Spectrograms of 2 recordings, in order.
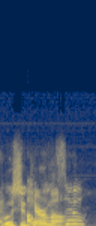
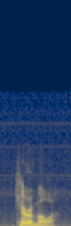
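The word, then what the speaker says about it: Owusu-Koramoah: Owusu Karamoa. – Owusu Karamoa? – Karamoa.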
